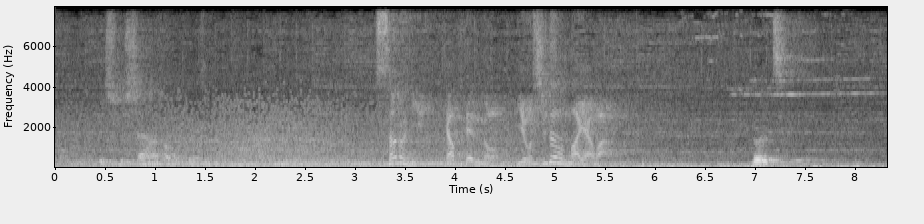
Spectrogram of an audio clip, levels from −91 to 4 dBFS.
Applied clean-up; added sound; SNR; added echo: none; Truck; 2 dB; reverberation time 2.4 s.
